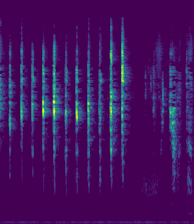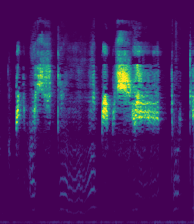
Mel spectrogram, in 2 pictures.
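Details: Pet budgerigar known for clear talking gives a fast series of sharp, even ticking clicks. These are followed by warbled, buzzy chatter and high squeaky word-like phrases.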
